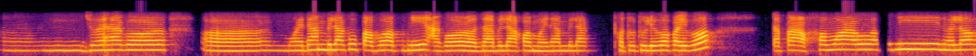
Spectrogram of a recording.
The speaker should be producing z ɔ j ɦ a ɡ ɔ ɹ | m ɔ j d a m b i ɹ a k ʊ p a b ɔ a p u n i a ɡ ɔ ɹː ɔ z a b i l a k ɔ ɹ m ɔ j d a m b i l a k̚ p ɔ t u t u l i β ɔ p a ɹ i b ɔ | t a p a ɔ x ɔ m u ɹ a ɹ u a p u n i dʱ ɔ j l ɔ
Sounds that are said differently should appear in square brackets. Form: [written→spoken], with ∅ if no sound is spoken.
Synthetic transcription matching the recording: z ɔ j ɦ a ɡ ɔ ɹ | m ɔ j d a m b i [ɹ→l] a k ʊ p a b ɔ a p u n i a ɡ ɔ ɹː ɔ z a b i l a k ɔ ɹ m ɔ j d a m b i l a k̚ [p→pʰ] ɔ t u t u l i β ɔ p a ɹ i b ɔ | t a p a ɔ x ɔ m [u→ɔ] ɹ a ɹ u a p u n i dʱ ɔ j l ɔ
